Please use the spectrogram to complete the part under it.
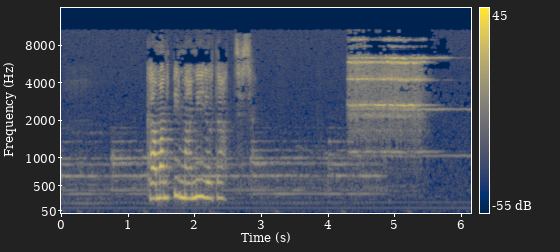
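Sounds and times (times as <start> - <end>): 
speech: 1.3 - 3.0
electronic doorbell ringing: 4.2 - 6.1.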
